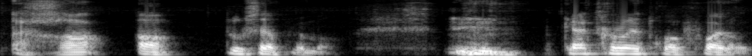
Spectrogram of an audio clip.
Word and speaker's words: רע: Donc je sais automatiquement que c'est bien en fait ici un ain donc ça se prononce ra a tout simplement 83 fois dans 80 versets.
